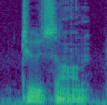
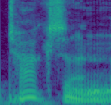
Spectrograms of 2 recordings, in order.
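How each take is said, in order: First: The name is given its local pronunciation. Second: The name is given an outsider's pronunciation. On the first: This is how residents say it. The speaker calls it right. "our lovely Tucson" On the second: This is how out-of-town visitors say it. The speaker calls it wrong. "as some of them call them"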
